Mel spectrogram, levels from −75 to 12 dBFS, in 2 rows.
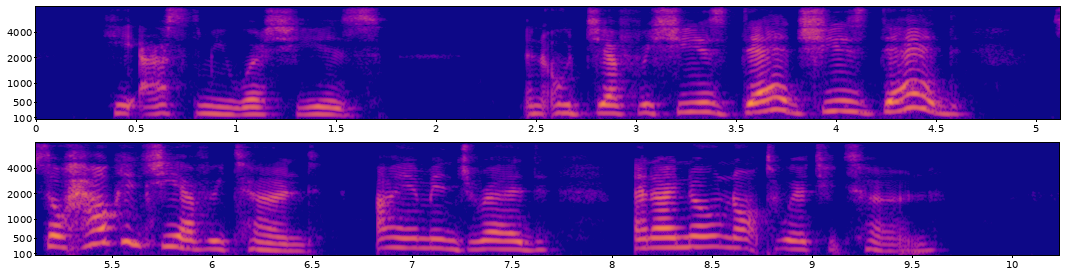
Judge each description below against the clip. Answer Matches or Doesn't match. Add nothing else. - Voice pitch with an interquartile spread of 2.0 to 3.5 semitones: Doesn't match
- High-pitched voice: Matches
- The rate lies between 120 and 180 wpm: Doesn't match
